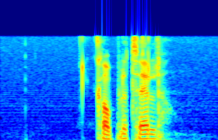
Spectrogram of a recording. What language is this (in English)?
Norwegian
